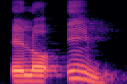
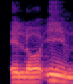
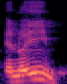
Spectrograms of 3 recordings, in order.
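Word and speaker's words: אֱלֹהִים: hebreas que se pronuncia Elohim algunos ponen como una J la H Elohim nosotros pronunciamos como en español Elohim nombre de Dios en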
